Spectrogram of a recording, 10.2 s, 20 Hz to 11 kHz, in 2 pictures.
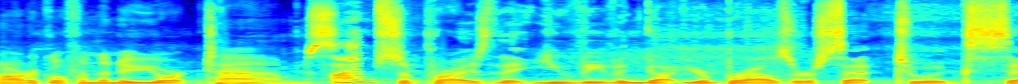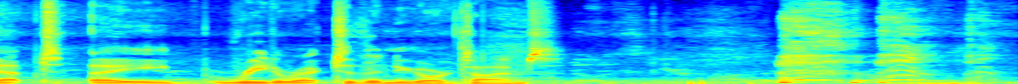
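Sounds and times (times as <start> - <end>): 
speech: 0.0 - 8.0
harsh coughs: 9.0 - 10.1.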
